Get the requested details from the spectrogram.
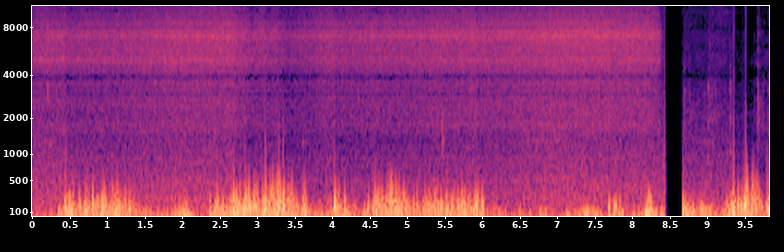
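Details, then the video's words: Hissing Macrovipera lebetina, the blunt-nosed viper, recorded in Cyprus: a run of rough, muffled exhalations in close succession, each a low rushing burst, with a brief dropout near the end. "Hissing sound of Macrovipera lebetina (blunt-nosed viper) Φίνα - Οχιά"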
